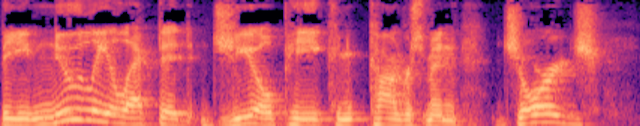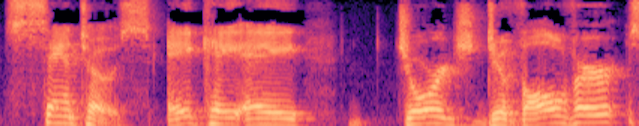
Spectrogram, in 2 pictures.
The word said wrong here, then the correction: Devolder: Santos. I think that's how it's pronounced. Devolder, George Devolder Santos, which...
